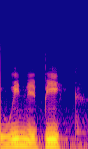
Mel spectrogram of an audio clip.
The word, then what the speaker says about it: Winnipeg: the city of winnipeg the proper pronunciation of winnipeg is actually wienerbeek and winnie beak is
